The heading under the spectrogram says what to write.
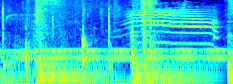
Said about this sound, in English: I know that meow. That's Catnip. He was close.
